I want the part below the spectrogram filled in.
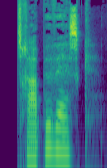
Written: trappevask

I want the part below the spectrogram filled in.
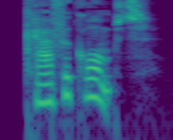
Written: KAFFEGRUMS

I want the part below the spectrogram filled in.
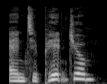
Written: antependium

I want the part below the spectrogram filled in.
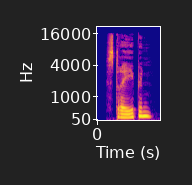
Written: stræben

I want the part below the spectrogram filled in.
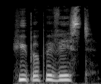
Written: hyperbevidst

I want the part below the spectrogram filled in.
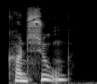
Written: konsum

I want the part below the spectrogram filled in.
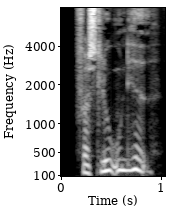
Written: FORSLUGENHED

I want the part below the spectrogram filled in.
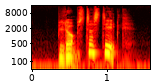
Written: blomsterstilk

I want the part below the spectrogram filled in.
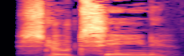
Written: slutscene

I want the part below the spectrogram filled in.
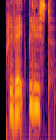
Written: privatbilist

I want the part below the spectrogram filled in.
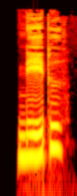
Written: næbbet

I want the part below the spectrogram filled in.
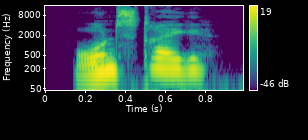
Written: rundstrikke

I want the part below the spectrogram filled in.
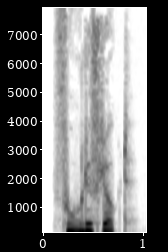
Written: FUGLEFLUGT

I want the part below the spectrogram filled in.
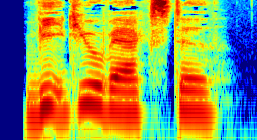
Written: videoværksted

